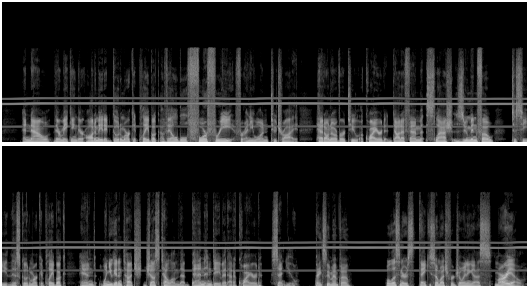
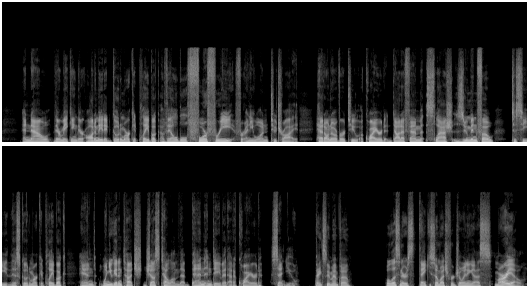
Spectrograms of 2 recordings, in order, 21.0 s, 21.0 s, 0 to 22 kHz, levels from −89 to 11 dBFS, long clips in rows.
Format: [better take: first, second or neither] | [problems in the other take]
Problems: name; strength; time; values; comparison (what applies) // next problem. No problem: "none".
second | high-pitched whine; noticeable; throughout; 6 kHz, 15 dB below the speech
